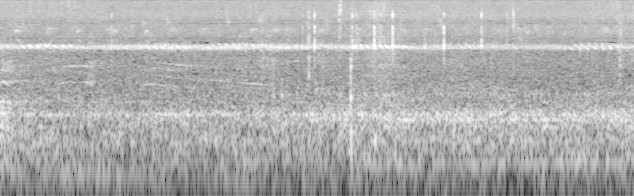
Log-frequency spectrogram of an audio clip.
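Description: A steady high-pitched insect trill, cricket-like, runs unbroken, with a few faint clicks about three and a half seconds in.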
